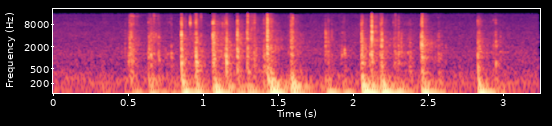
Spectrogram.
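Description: Quick bursts of keystrokes on a computer keyboard while entering Python code for dictionaries, close and fairly quiet, with irregular clusters of clicks and short pauses.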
